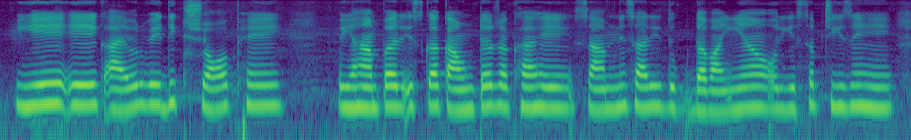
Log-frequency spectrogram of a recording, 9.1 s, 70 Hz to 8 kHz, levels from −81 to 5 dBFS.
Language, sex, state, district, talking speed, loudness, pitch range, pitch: Hindi, female, Bihar, Darbhanga, 130 wpm, -16 LUFS, 210-225 Hz, 215 Hz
